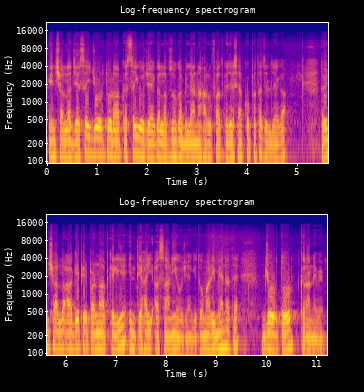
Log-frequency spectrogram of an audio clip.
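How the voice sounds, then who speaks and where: A man teaching Quran reading as a teacher. He explains quickly and then spells out the syllables slowly and drawn out. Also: fairly low pitch, steady tone. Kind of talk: spelling-out lesson.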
